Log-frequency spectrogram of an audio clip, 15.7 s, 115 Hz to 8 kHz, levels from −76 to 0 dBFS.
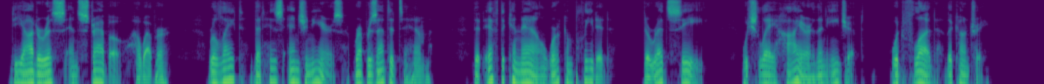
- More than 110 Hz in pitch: No, low, 105 Hz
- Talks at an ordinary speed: No, slow, 110 wpm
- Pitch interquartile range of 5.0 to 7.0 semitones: No, average, 3.2 semitones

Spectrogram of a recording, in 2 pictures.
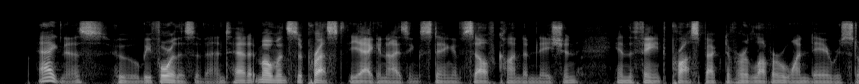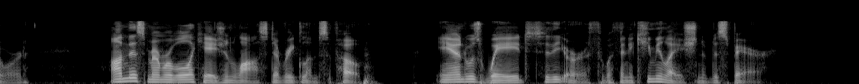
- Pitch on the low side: Yes, very low, 85 Hz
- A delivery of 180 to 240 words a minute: No, average, 155 wpm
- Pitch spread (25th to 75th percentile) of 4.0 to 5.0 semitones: Yes, average, 4.6 semitones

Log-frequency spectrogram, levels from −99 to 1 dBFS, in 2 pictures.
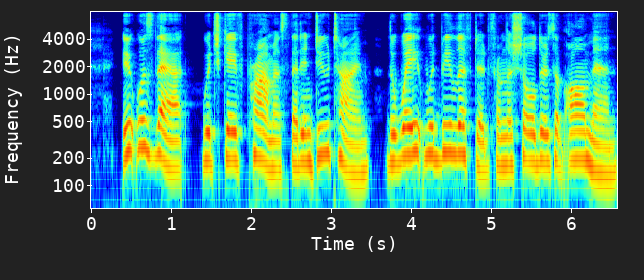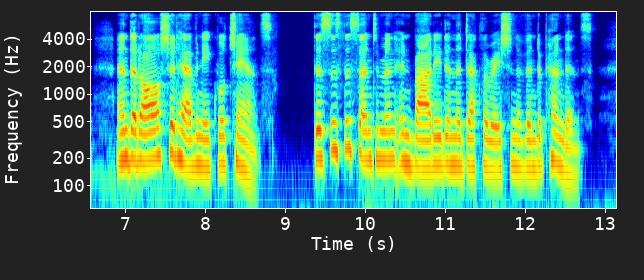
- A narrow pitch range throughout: No, average, 4.0 semitones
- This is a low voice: No, medium, 185 Hz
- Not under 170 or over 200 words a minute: Yes, average, 180 wpm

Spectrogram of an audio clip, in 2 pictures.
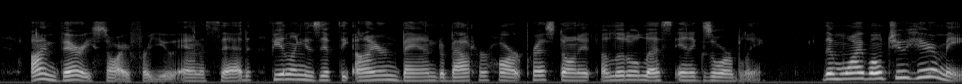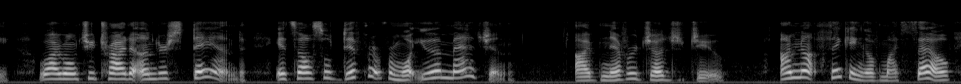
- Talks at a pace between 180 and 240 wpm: No, average, 160 wpm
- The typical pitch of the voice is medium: No, high, 210 Hz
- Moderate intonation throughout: No, wide, 6.9 semitones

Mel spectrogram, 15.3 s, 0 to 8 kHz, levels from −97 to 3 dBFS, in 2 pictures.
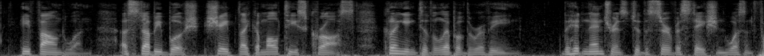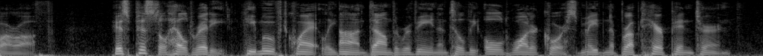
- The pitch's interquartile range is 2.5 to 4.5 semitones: Yes, average, 3.6 semitones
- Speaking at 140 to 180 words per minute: No, average, 190 wpm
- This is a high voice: No, low, 110 Hz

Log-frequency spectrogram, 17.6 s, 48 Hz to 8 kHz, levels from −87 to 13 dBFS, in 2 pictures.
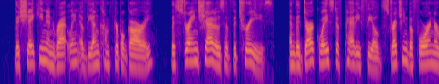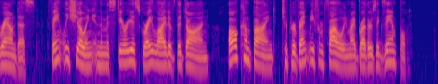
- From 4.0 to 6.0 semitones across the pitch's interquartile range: No, average, 3.6 semitones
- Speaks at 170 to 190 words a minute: No, average, 155 wpm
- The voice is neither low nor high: Yes, medium, 160 Hz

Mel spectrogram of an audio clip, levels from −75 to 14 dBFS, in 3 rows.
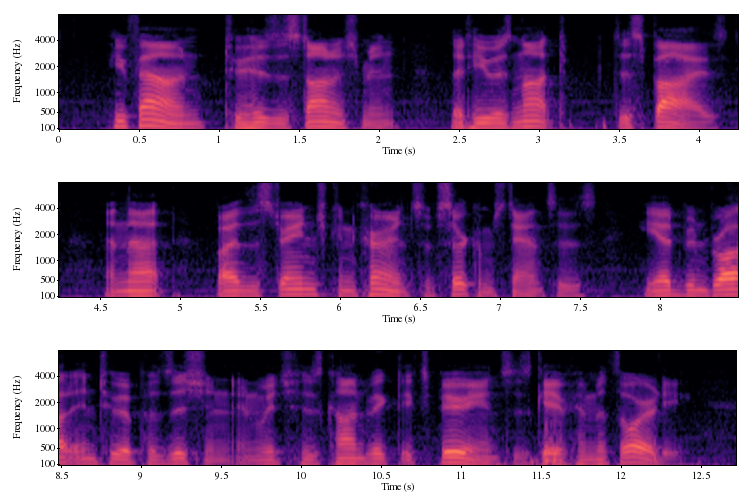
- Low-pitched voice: Yes, low, 115 Hz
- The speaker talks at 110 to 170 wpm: Yes, average, 155 wpm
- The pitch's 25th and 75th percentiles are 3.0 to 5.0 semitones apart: Yes, average, 3.6 semitones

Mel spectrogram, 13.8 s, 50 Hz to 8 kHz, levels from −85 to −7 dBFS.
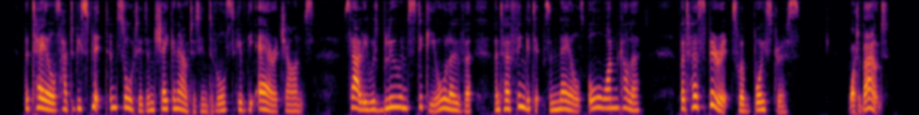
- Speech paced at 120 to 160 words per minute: No, average, 185 wpm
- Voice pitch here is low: No, high, 205 Hz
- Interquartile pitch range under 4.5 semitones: No, average, 5.0 semitones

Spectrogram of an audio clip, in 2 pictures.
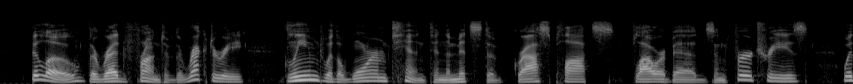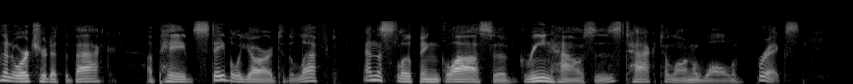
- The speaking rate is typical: Yes, average, 170 wpm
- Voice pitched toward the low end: Yes, low, 125 Hz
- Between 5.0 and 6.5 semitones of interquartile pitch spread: Yes, average, 5.3 semitones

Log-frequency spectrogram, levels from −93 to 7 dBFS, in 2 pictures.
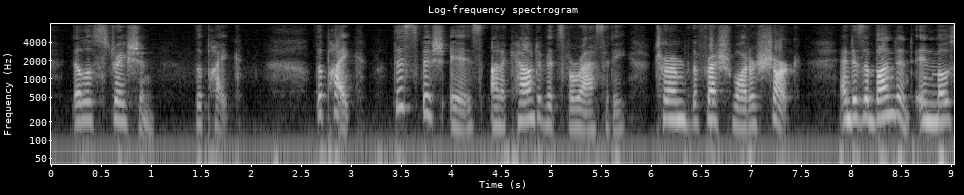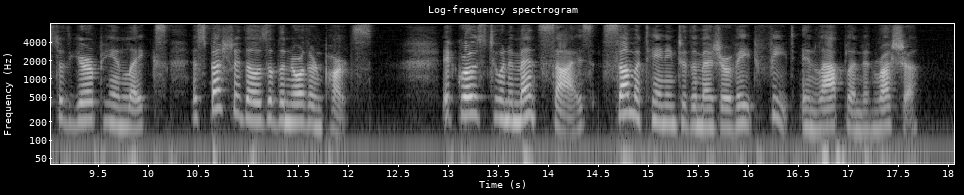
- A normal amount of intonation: Yes, average, 5.0 semitones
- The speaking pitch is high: Yes, high, 200 Hz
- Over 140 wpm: Yes, average, 165 wpm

